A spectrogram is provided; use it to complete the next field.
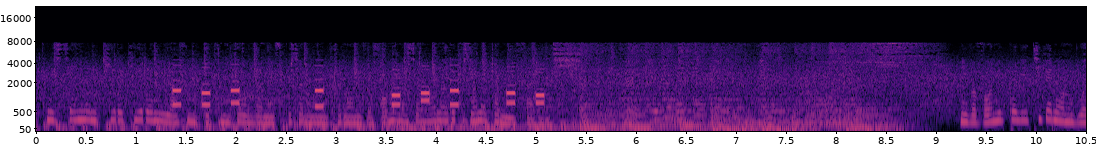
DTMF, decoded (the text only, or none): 659 3 406 87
